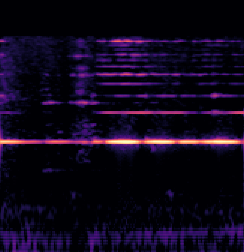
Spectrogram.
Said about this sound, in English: this is one of those well-known party tricks where you play the wine glass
